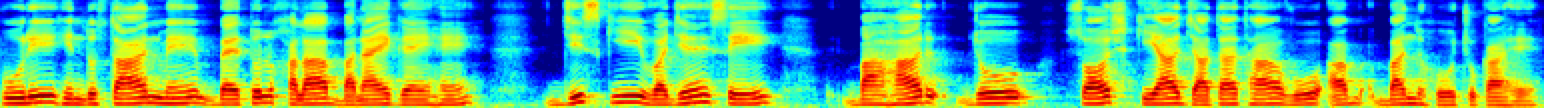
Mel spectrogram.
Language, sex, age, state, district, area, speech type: Urdu, male, 30-45, Uttar Pradesh, Gautam Buddha Nagar, rural, spontaneous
